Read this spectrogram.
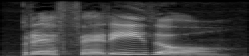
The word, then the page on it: preferido: Spanish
